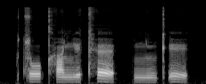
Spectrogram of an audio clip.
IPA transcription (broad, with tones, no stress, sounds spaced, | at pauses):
t͡s oː˦ kʰ ã˦ ɲ e˦ tʰ ɛ˦˨ | ɲ ĩ˨ kʼ e˦˨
